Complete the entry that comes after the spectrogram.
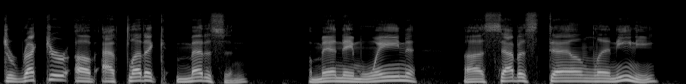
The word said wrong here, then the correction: Sebastianelli: excuse me if I mispronounce his name. – Better you than me. – Okay. Sebastianelli. There we go.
